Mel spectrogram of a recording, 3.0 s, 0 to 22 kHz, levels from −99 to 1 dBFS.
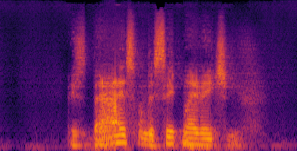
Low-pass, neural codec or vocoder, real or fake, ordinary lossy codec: none; codec, 44.1 kHz, 0.9 kbps, DAC; fake; none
